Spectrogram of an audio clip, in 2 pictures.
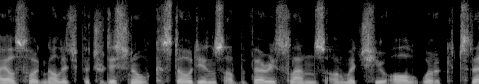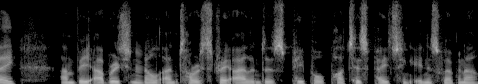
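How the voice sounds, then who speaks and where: Bright, sharp and flat in intonation, a man's voice with an English accent comes at a fairly quick pace in a dry, close sound with no echo. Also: medium pitch for a man. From England. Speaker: webinar host. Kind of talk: webinar introduction. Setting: webinar. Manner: formal.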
